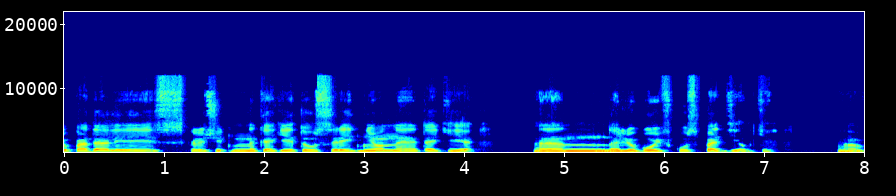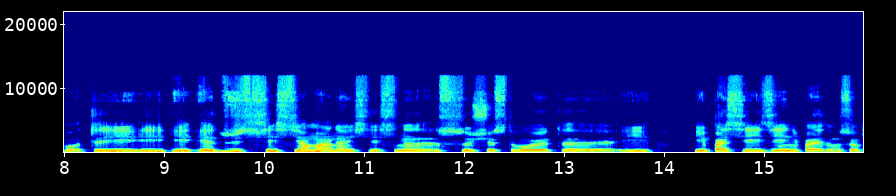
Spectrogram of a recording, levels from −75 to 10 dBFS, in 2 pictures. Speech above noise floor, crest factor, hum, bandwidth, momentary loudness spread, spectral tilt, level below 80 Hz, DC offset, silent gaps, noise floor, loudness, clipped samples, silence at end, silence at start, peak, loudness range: 51 dB; 18 dB; none; 12.5 kHz; 9 LU; -5.5 dB/octave; -68 dBFS; under 0.1%; none; -71 dBFS; -21 LUFS; under 0.1%; 0 s; 0 s; -2 dBFS; 3 LU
